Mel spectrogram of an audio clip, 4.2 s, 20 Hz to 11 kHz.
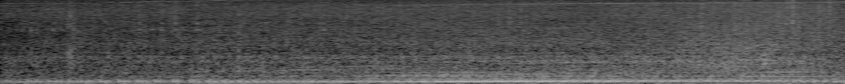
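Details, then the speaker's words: Restored 1969 Dodge Charger R/T, 440 four-barrel V8 with a 4-speed manual and 27 miles since restoration, on a cold start; a deep, even burble with a gentle lope at a slightly high idle. Normal idle. "crank it over purs right to life little high idle which is great"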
